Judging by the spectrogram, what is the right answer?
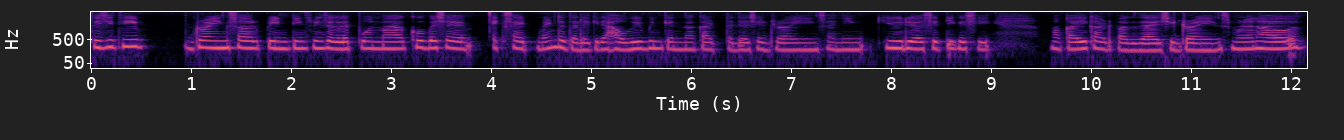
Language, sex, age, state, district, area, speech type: Goan Konkani, female, 18-30, Goa, Ponda, rural, spontaneous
